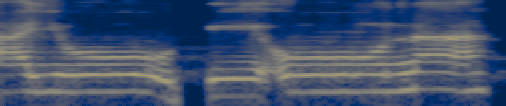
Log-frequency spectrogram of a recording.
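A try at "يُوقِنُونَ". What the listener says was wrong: Bukan yukiu. Kenapa yukiu? Yukinu. Bi ayatina yuqinuna.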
